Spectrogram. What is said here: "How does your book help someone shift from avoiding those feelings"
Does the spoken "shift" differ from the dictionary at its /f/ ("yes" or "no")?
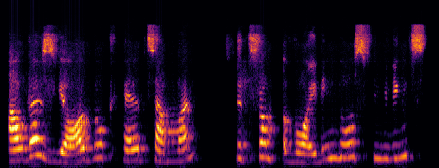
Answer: yes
